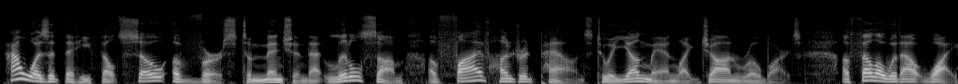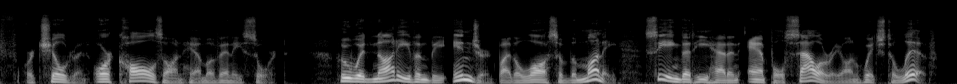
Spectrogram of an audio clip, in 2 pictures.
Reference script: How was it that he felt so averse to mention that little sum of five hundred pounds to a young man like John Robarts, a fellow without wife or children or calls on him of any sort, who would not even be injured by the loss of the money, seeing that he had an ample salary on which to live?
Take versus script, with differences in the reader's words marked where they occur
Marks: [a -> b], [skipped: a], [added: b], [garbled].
How was it that he felt so averse to mention that little sum of five hundred pounds to a young man like John Robarts, a fellow without wife or children or calls on him of any sort, who would not even be injured by the loss of the money, seeing that he had an ample salary on which to live?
